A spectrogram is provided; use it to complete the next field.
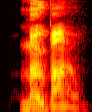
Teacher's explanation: Whereas in American English, that pronunciation of that letter O is more like O, mobile. And in the second syllable, in a modern British RP accent, we have that I vowel sound, mobile. Whereas in American English, it's full.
